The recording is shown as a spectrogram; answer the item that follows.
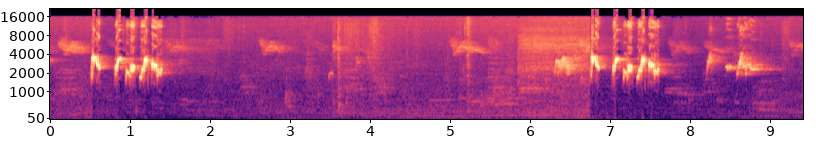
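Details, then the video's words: Red-whiskered bulbul song in the 'berl' doubled style, the '100 professions' tune used to train young birds: a rapid warbled phrase of five or six chirpy notes, a long quiet gap with faint chirps, then the phrase again. "เสียงนกกรงหัวจุกเบิ้ล เพลง100อาชีพ สำนวนเพราะมากๆ สำหรับสอนนก-ปั้นนก"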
